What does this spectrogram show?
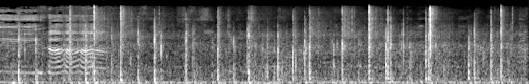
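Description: Fireworks display: a rapid, continuous crackle of many small bursts over a steady low rumble of shells exploding.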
